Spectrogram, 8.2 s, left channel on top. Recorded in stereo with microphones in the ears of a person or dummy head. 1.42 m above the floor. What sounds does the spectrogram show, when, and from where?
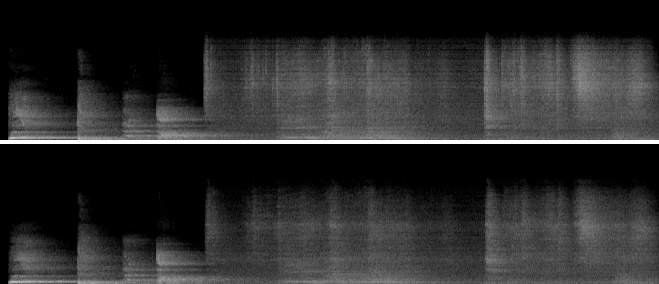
0.1 s a shout: 50° left (ahead or behind), 1.2 m; by 2.2 s 30° right (ahead or behind), 1.4 m
2.5 s a zipper: 85° left, 2.5 m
